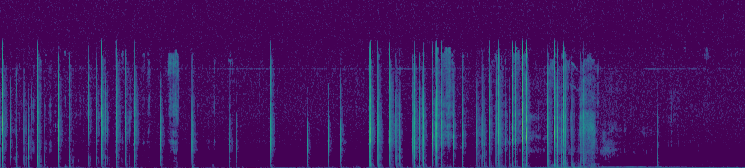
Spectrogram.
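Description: Long acrylic nails tap and scratch across the flat, glossy glazed front of a wall-mounted, poster-sized framed Tokyo map print with a solid flat panel. The result is dozens of sharp, bright clicks with almost no ring, plus quick scratchy bursts that cluster densely toward the middle. After the last taps, a low steady hum rises and continues to the end.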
